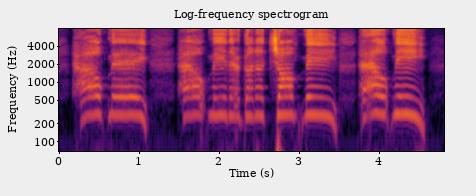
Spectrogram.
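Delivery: acted-out shrill scream, very high and very slow. Retelling how the rebound girl screamed for help: imitating someone screaming. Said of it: "rebound girl starts at that point really fucking screaming".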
